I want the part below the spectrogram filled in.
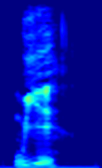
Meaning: to add wine to a barrel to replace evaporated wine
- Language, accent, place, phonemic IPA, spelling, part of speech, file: French, France, Lyon, /u.je/, ouiller, verb, LL-Q150 (fra)-ouiller.wav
